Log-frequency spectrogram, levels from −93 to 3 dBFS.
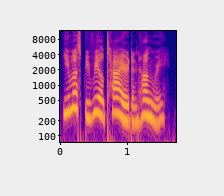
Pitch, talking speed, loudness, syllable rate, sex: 245 Hz, 240 wpm, -16 LUFS, 5.8 syllables/s, female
